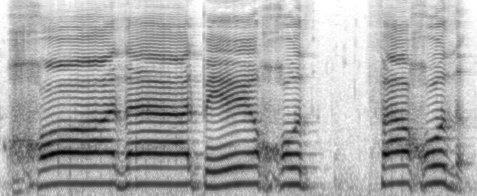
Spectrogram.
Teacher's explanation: ذال کے وقت زبان باہر نکالنا ہے. ف زبر ف، خا ذال پہ خذ، فخذ.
